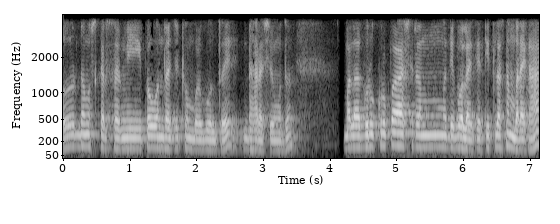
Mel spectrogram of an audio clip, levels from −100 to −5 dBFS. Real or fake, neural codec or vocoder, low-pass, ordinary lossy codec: real; none; 3.6 kHz; AAC, 24 kbps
